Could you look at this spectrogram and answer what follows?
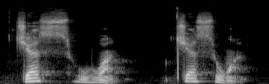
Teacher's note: We see the T is between consonants, so it's silent.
